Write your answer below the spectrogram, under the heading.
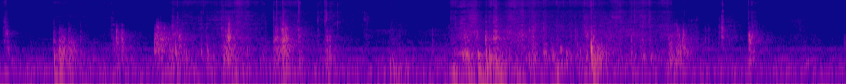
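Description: Large paper posters being handled, rustling and crackling in a string of irregular short bursts.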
